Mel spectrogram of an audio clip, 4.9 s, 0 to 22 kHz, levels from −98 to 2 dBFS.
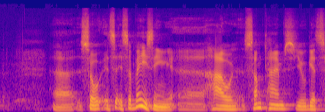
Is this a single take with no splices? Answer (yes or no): yes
